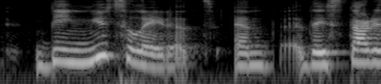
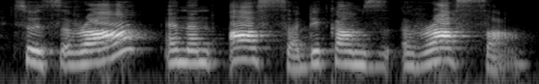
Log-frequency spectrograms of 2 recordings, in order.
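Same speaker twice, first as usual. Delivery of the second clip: normal talking voice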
